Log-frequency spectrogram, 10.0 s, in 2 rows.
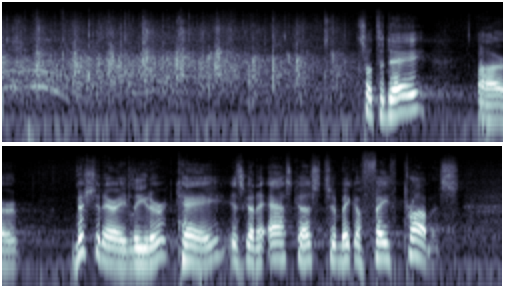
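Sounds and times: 
audience applause: 0:00.0 - 0:03.6
speech: 0:03.6 - 0:09.6.

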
